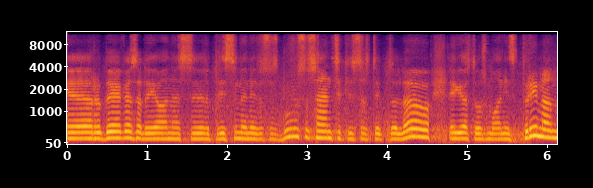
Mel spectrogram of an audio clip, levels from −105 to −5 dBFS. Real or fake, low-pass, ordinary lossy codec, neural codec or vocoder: fake; 10.8 kHz; AAC, 32 kbps; codec, 24 kHz, 0.9 kbps, WavTokenizer, large speech release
